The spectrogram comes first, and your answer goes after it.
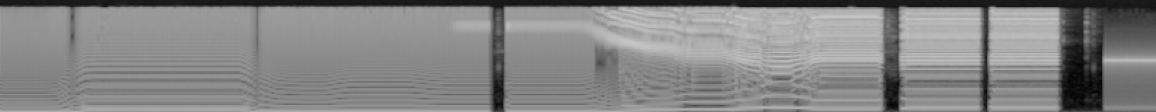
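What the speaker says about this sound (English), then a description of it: "We have a saw wave. Let's put a bandpass on it." Sustained sawtooth synthesizer tone from Native Instruments Massive run through a bandpass filter, loud and buzzy with rich harmonics, the filter sweeping partway through before a few abrupt cutoffs and brief gaps near the end.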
